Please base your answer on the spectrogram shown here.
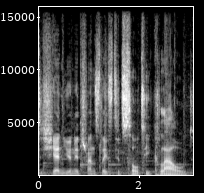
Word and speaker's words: Xianyun: Because the first bit, Xian in Chinese, is, if pronounced in that particular way, just means salty. And then Yun means cloud.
